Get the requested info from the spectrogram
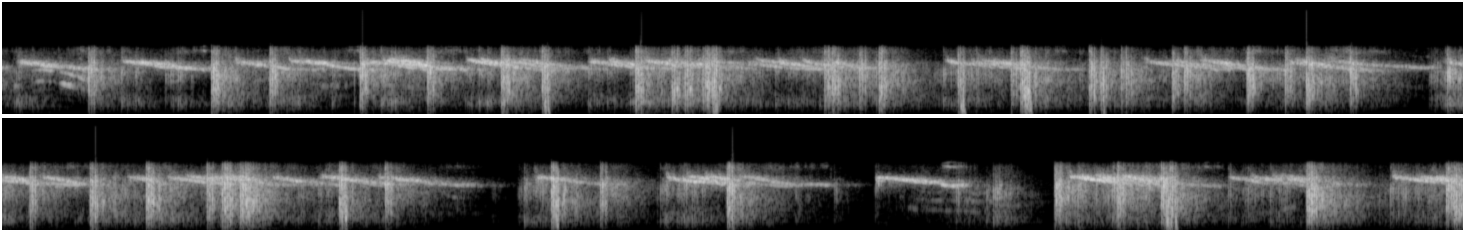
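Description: Ground-launched fireworks firing in quick succession: short whistles falling in pitch, about one a second, mixed with sharp bangs and crackling, with two brief pauses about two-thirds of the way through.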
